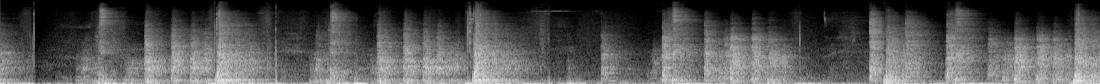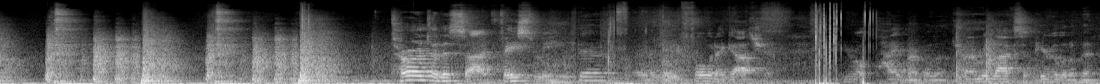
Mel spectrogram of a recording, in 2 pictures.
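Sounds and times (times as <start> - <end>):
dull thumps: 0.0 - 14.6.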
